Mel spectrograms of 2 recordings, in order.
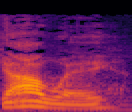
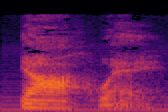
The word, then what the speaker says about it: Yahweh: that if you pronounce yahweh it's the yo it's the letters are you hey yod hey yahweh they said the name of god actually sounds like breath so when you breathe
